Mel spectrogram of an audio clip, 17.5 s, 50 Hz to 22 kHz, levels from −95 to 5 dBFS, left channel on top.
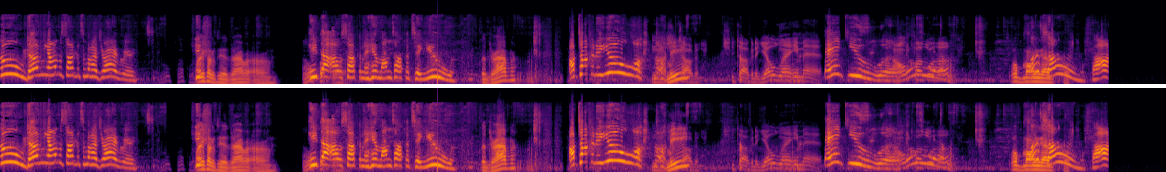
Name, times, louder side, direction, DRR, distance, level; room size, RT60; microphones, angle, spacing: voice 1, 0.0-2.1 2.9-3.1 4.6-7.1 8.5-10.0 12.4-14.2 15.4-16.6, right 4 dB, 20° right, 0.8 m, -25 dB
voice 2, 2.4-3.0 4.5-5.2 9.8-10.5 10.9-12.3 13.4-14.3, left 2 dB, 35° left, 3.9 m, -40 dB
voice 3, 2.9-4.1 7.2-7.7 10.0-10.3 15.2-16.0, right 3 dB, 60° right, 1.4 m, -29 dB
head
